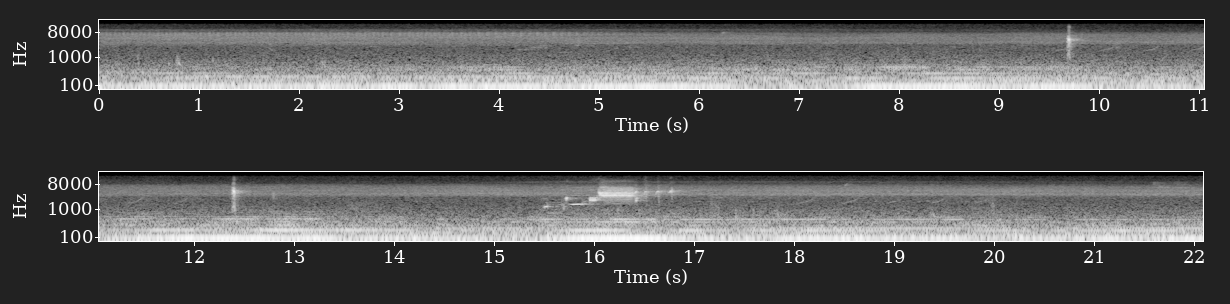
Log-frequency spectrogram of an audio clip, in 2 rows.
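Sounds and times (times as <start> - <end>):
low hum: 0.0 - 22.0
bird call: 15.4 - 16.9.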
